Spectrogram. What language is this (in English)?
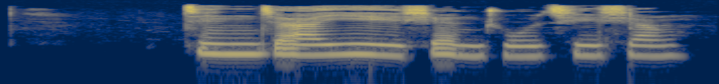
Chinese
